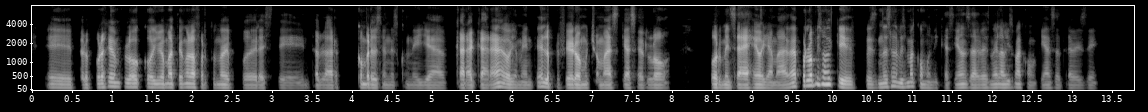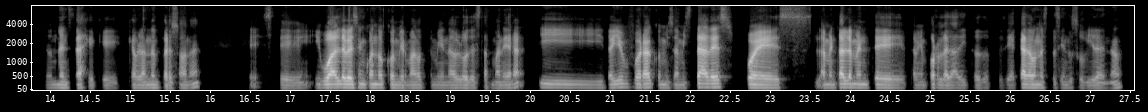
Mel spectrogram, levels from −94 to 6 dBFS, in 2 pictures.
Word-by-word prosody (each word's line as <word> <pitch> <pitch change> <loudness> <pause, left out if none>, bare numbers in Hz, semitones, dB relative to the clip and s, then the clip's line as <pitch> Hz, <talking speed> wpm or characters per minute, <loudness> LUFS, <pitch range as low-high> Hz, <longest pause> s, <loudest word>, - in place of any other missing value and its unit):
Eh, 110 -2 -7
pero - - -6
por 120 - 0
ejemplo 140 0 0
con 120 - -1
mi - - -2
mamá, 120 +1 +2
tengo 120 +1 -1
la 120 - +6
fortuna 105 -2 -7
de 105 - 0
poder, 100 0 -9
este, 95 -1 -13
entablar 95 0 -7 0.2
conversaciones 100 -1 -3
con 100 -3 -22
ella 95 -1 -8
cara - - +3
a - - -9
cara 120 +7 +2
obviamente, 100 -3 -5
lo - - +1
prefiero 105 0 +4
mucho 105 0 -8
más 100 0 0
que - - -5
hacerlo 100 0 -5 0.5
por - - 0
mensaje 100 +1 +2
o 105 - +3
llamada, 100 +7 0
por 175 - -1
lo - - +8
mismo 220 0 +2
que, 115 - +1
pues 110 -1 -10
no 125 +2 -3
es 130 - -7
la 160 - -5
misma 135 +3 -4
comunicación 105 -2 -9
¿sabes?, 100 -1 -7
no 110 - -9
es 115 - -5
la 110 - -2
misma 110 +1 -5
confianza 100 0 -14
a - - -21
través 95 0 -17
de 95 -2 -20 0.6
de 100 - -20
un 100 - -15
mensaje 100 -1 -2
que 90 -1 -13
que - - -9
hablando 100 +1 -4
en 105 - -10
persona, 100 +6 -5 0.6
este, 95 -2 -14
igual 110 +1 +8
de 115 - +9
vez 110 0 +7
en 115 - -4
cuando 110 0 -1
con 105 -1 -3
mi 100 - -4
hermano 100 0 -4
también 95 -1 -14
hablo 95 0 -4
de 95 - -8
esta 95 +1 -13
manera. 100 +2 -5
Y 110 -3 -8
de 105 - -3
ahí 110 - +1
en 120 0 -7
fuera 115 0 +4
con 110 -2 -12
mis 105 -2 -12
amistades 120 +5 +4
pues 105 -2 +5
lamentablemente 105 -2 +2
también 95 -1 -13
por 100 - -3
la 95 - -1
edad 95 +1 -6
y 95 0 -16
todo, 95 +1 -17
pues 95 - -34
ya 100 - -12
cada 110 -2 +6
uno 105 -1 -1
está - - -21
haciendo 100 0 -18
su 95 - -18
vida 95 -1 -8
¿no? 100 +7 -10
100 Hz, 210 wpm, -25 LUFS, 95-110 Hz, 0.6 s, de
